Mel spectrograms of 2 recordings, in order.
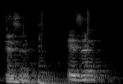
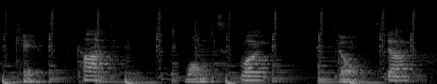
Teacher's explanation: There is no T sound. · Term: implied T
